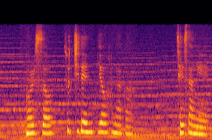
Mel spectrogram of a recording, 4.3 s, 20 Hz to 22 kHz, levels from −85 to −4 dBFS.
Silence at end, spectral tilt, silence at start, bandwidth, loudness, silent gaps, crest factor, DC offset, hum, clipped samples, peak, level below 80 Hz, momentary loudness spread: 0 s; -4.5 dB/octave; 0 s; 11 kHz; -16 LUFS; none; 16 dB; under 0.1%; none; under 0.1%; 0 dBFS; -38 dBFS; 14 LU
